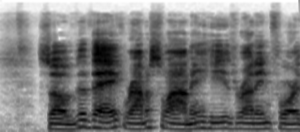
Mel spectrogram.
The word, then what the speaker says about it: Vivek: in that it's uh it rhymes with cake it's Vivek it's not the Vic so Vivek Rama Swami he's running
